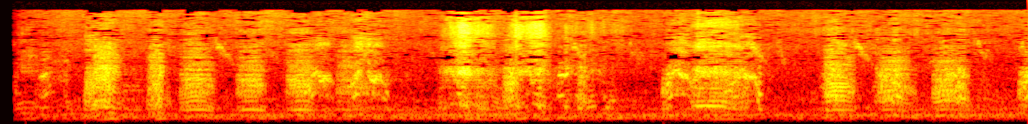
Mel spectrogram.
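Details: African geese calling: a run of short, harsh honks with some overlapping, and a steady low background hum throughout.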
